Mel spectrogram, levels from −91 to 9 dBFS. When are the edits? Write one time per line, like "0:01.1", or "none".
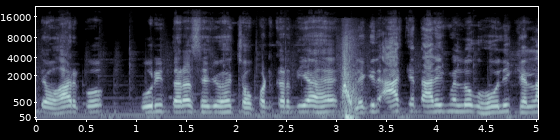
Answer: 0:03.1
